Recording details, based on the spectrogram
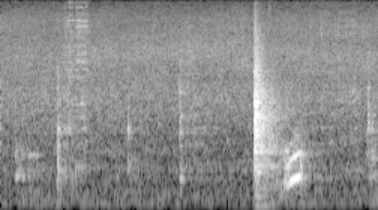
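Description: Carrots tipped into a pan of soft leeks, a few scattered light taps and clatters over a faint sizzle, then a louder rustling scrape as the vegetables land and are stirred, close and quiet.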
